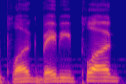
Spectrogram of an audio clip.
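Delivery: lightly shouted quote, pitch rising; half-hearted shout of the slogan; mock shout. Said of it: "A refined French intellectual shouting".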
